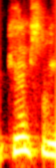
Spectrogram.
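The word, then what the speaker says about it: Khmelnytsky: Now, 1648, the Kimley massacre. And I know I probably booted that, so I'mma spell it for y'all, too.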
